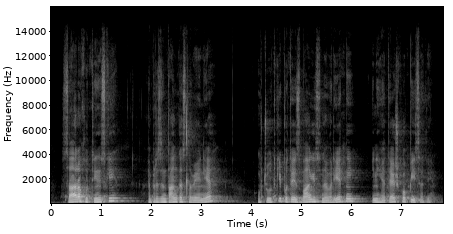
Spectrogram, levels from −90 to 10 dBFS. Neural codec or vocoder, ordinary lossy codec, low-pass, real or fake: none; none; 14.4 kHz; real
